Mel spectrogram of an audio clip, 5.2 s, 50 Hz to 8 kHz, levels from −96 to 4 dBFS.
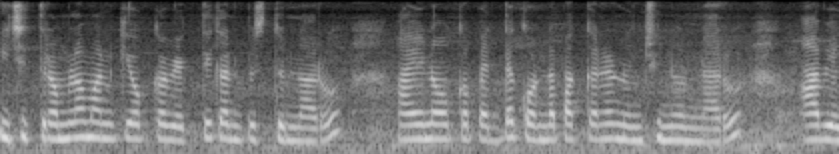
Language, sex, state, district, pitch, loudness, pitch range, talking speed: Telugu, female, Andhra Pradesh, Srikakulam, 250 Hz, -17 LUFS, 240-265 Hz, 185 wpm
